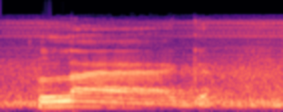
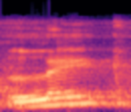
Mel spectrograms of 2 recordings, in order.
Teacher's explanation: When the G or any voiced consonants at the end of a word, the vowel before is a little bit longer than when a voiceless consonant like the K is at the end of a word, then the vowel is shorter.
